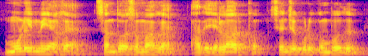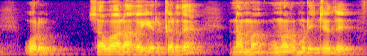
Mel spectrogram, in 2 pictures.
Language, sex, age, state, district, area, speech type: Tamil, male, 60+, Tamil Nadu, Tiruppur, rural, spontaneous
